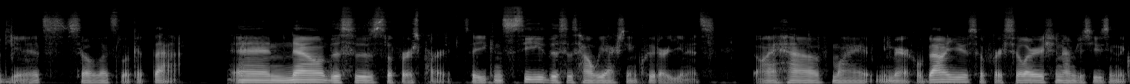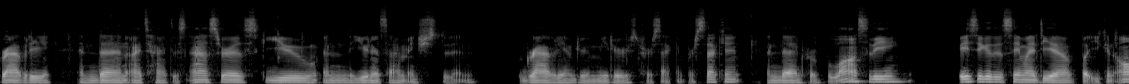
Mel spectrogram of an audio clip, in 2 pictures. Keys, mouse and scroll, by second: 0.0-0.1 typing, 2.0-2.8 typing, 4.4-10.1 typing, 12.0-13.8 typing, 16.7-17.5 typing, 19.0-20.6 typing.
